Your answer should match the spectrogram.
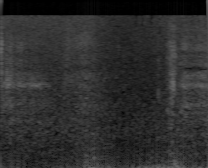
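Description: Wind buffeting the microphone: a loud, uneven low rumble with a faint outdoor hiss above it.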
